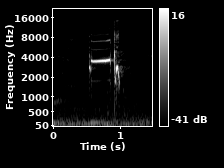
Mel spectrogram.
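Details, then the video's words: Bar-winged prinia in full song, a recording used to lure other birds into singing: a single steady high whistle of about a third of a second, then two quick sharp notes dropping in pitch, over faint low background noise. "Prenjak gacor khusus Pancing Bunyi prenjak bahan"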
